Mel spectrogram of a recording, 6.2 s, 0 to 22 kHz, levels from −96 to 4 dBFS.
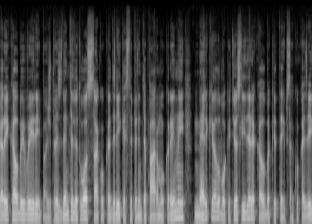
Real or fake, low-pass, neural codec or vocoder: real; 19.8 kHz; none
